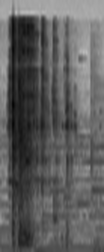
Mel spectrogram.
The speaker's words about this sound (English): It was a loud crash, boom, when it happened, like this.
